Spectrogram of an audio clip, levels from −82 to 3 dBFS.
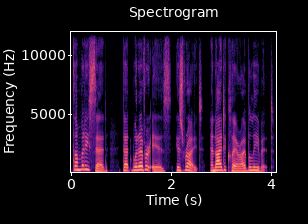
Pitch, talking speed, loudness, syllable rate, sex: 245 Hz, 190 wpm, -19 LUFS, 6.2 syllables/s, female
